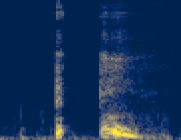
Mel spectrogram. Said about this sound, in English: Are just coughed straight into the microphone. Because you weren't saying anything while I was coughing.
